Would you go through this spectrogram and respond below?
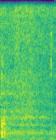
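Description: Risotto rice sizzling and hissing in a hot pan as it is stirred, a brief, close, steady frying crackle.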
